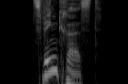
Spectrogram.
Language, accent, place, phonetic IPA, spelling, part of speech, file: German, Germany, Berlin, [ˈt͡svɪŋkʁəst], zwinkrest, verb, De-zwinkrest.ogg
- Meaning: second-person singular subjunctive I of zwinkern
